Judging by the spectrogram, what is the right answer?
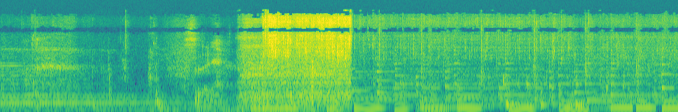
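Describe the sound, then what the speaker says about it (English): A kitchen tap runs briefly while hands are washed before making chocolate strawberries, a bright rushing burst of water lasting about a second, set against quiet background music with low sustained notes. "the first step before we do any recipes is to wash our hands."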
